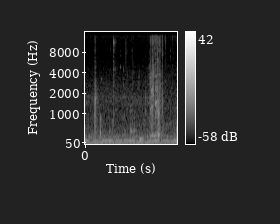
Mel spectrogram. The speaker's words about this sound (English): Can you hear me drink water?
